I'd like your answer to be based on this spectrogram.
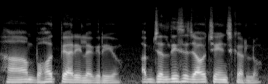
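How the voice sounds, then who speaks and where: A man's voice: fairly low pitch, fairly even intonation, darkish tone. A man with a Pakistani Urdu accent, playing the teasing husband in a scripted couple vlog skit. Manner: playful teasing banter. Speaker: vlogger husband.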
